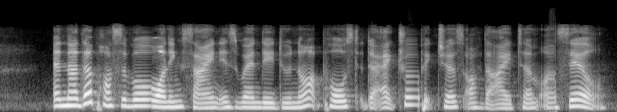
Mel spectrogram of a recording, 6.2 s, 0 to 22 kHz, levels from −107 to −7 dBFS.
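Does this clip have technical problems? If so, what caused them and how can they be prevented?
Yes. The speech has three bursts of packet loss, at 1.43 to 1.53 s, 4.07 to 4.19 s and 5.49 to 5.56 s. Each time, packets arrived too late or not at all. The receiver stretched the last sound and faded it. Then speech resumed with 60 to 100 ms missing. A larger jitter buffer and forward error correction in the call codec, whose top end stops near 8 kHz, would help prevent this.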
